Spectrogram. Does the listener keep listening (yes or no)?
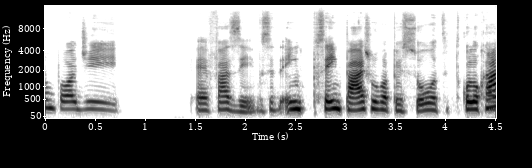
yes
